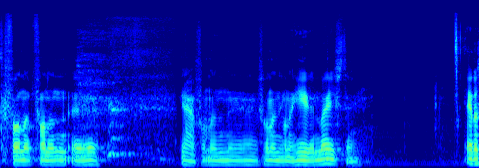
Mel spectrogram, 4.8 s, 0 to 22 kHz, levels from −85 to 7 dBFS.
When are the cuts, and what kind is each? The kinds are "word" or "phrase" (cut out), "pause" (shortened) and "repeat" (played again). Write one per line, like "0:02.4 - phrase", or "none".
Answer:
0:01.7 - pause
0:02.8 - phrase

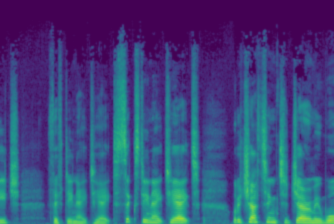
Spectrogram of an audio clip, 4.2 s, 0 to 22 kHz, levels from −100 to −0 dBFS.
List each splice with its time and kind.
0:02.9 - word

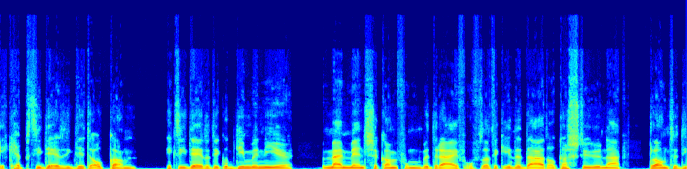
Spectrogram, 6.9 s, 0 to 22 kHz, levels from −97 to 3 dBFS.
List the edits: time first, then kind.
0:01.8 - word
0:02.2 - word
0:03.2 - word
0:04.0 - word
0:05.6 - word

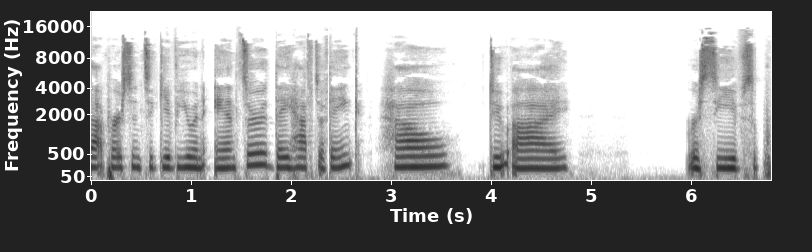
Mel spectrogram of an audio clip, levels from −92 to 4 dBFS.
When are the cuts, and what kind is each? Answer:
0:02.4 - word
0:02.8 - pause

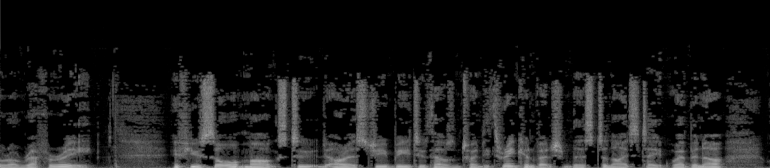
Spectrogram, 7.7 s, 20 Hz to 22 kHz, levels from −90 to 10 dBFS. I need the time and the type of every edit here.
0:05.7 - word

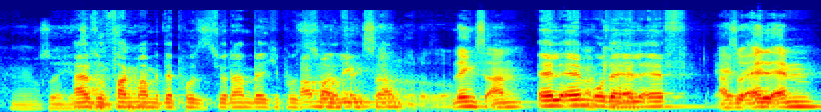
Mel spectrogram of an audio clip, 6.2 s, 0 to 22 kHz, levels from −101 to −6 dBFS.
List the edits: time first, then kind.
none

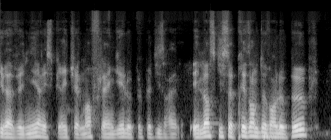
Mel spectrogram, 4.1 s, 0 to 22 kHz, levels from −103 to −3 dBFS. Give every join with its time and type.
0:02.3 - pause

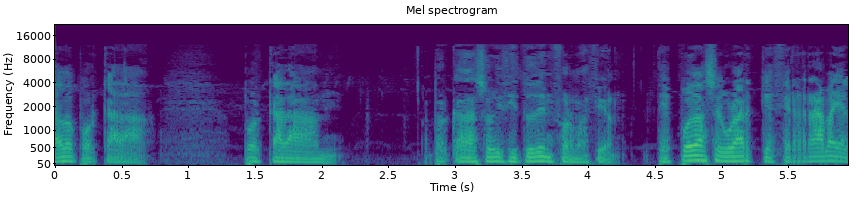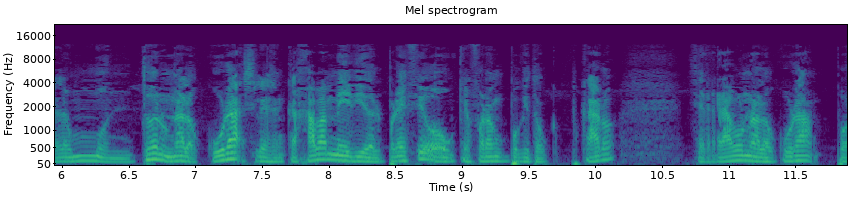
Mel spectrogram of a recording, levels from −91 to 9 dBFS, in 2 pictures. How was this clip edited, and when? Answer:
none

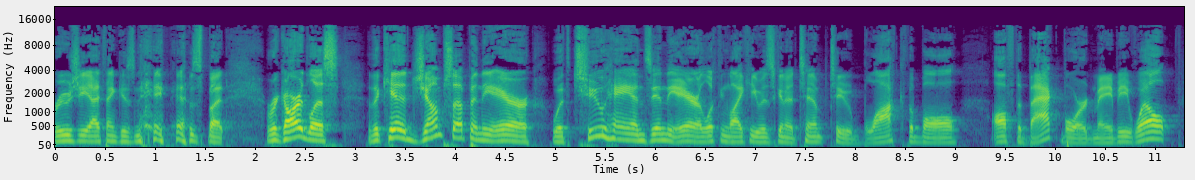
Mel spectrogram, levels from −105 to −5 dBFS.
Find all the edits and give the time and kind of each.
none

